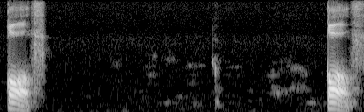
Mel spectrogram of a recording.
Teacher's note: गोश्त का टुकड़ा एक मुंह के आखिर पे लटका होता है। ज़ुबान को जब उसके साथ लगाएंगे ना, तो अदा होगा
